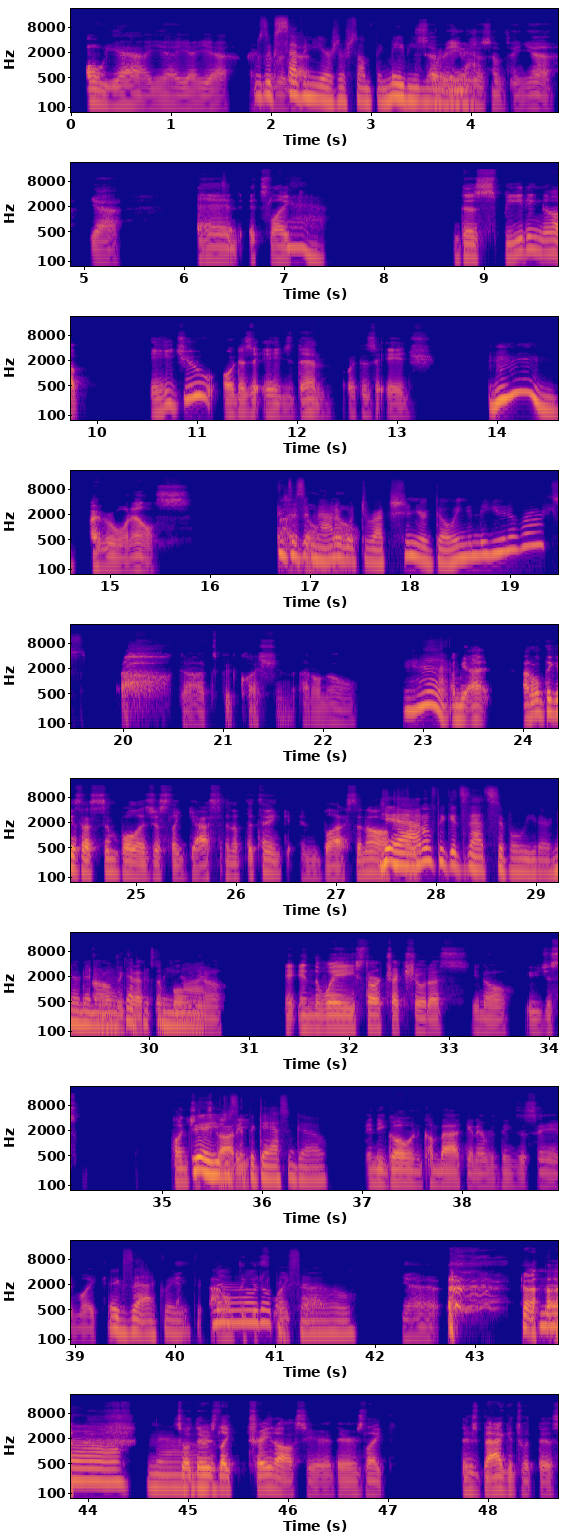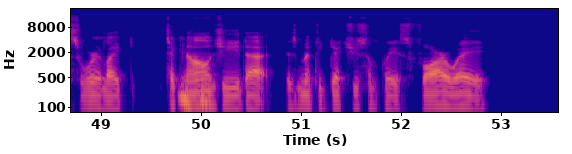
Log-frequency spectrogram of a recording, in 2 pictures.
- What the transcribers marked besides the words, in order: sigh; laughing while speaking: "Yeah"; laugh
- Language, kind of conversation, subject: English, unstructured, How will technology change the way we travel in the future?
- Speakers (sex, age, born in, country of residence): female, 40-44, United States, United States; male, 35-39, United States, United States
